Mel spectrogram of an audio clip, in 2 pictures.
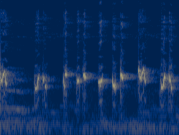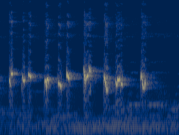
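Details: Dawn ropel song from a sooty-headed bulbul, used to draw other bulbuls into singing. Fluty, chattering notes are delivered in quick, closely spaced pairs, with faint low background murmur.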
